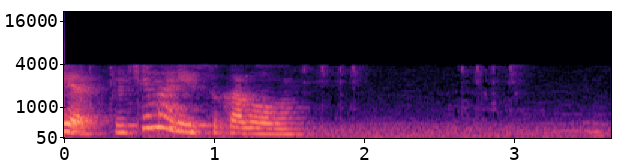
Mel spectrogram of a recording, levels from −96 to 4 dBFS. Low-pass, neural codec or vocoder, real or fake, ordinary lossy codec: 7.2 kHz; none; real; AAC, 16 kbps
